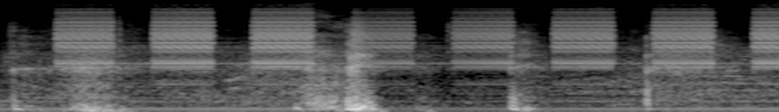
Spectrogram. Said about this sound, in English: The alarm gag.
